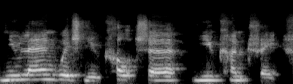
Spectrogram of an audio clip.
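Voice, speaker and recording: This woman's voice is somewhat breathy and medium in pitch. She speaks at a fairly slow pace. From South Africa. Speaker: life coach. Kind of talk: interview.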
